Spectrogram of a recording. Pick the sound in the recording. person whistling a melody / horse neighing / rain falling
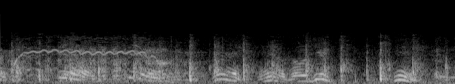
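horse neighing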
